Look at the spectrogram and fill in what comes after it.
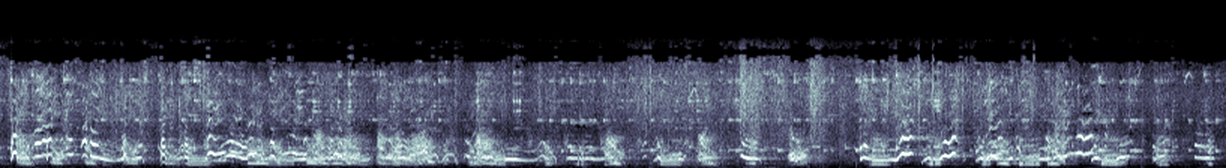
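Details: A dog training on wild boar gives near-continuous excited yips and barks that rise and fall in pitch, packed closely over twelve seconds with only brief gaps.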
